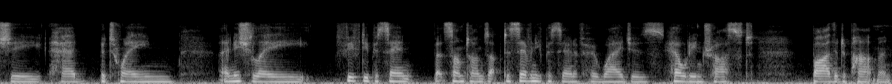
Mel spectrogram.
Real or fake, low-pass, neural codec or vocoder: real; 7.2 kHz; none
